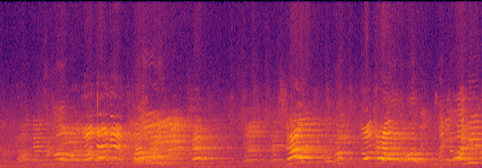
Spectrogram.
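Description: Young women shout loudly to each other.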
